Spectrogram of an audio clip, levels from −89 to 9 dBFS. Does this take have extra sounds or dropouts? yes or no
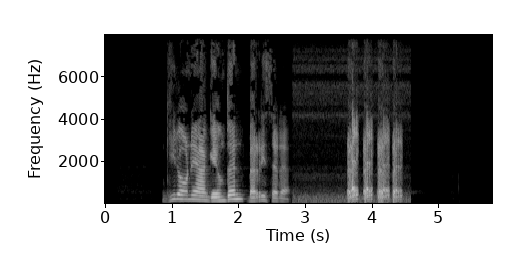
yes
